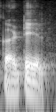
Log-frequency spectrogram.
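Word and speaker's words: curtail: करेल सी यू आर टी ए आई एन कर्टेल इन सब में ए आई शब्द के दूसरे हिस्से में है लेकिन उसका उच्चारण लंबा वाला ये हो रहा है इसलिए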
